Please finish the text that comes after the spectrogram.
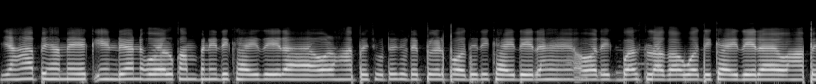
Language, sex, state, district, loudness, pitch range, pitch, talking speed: Hindi, female, Bihar, Sitamarhi, -13 LUFS, 230-240 Hz, 230 Hz, 225 wpm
